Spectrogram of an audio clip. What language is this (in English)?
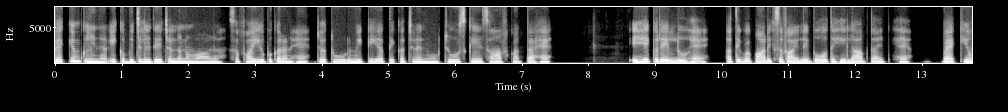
Western Panjabi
